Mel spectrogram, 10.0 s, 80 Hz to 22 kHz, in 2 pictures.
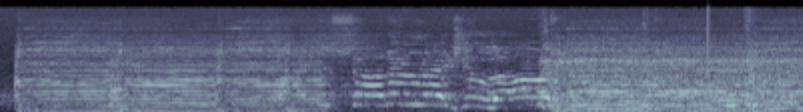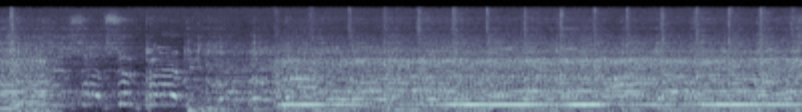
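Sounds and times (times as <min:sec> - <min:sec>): electric guitar distorted chords: 0:00.0 - 0:02.5, 0:03.4 - 0:05.6, 0:06.2 - 0:10.0.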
